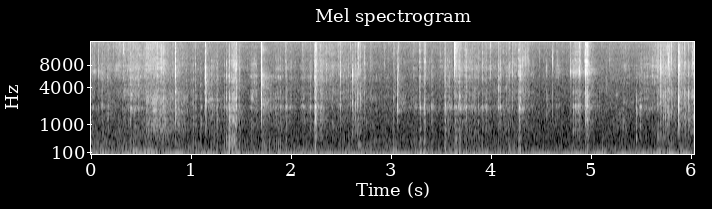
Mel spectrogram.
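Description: A hand-held solid pale green bar of soap has its surface grid-scored and shaved with a multi-blade cutter. Quick, dry scratching and scraping strokes crackle brightly over a steady low hum, each stroke ending almost instantly with no ring.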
